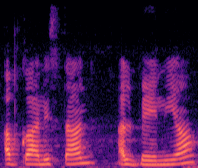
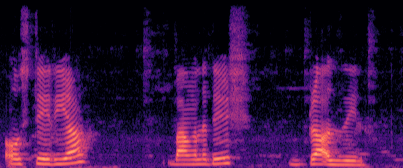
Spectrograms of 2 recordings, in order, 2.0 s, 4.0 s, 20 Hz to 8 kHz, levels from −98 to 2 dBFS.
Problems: none marked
